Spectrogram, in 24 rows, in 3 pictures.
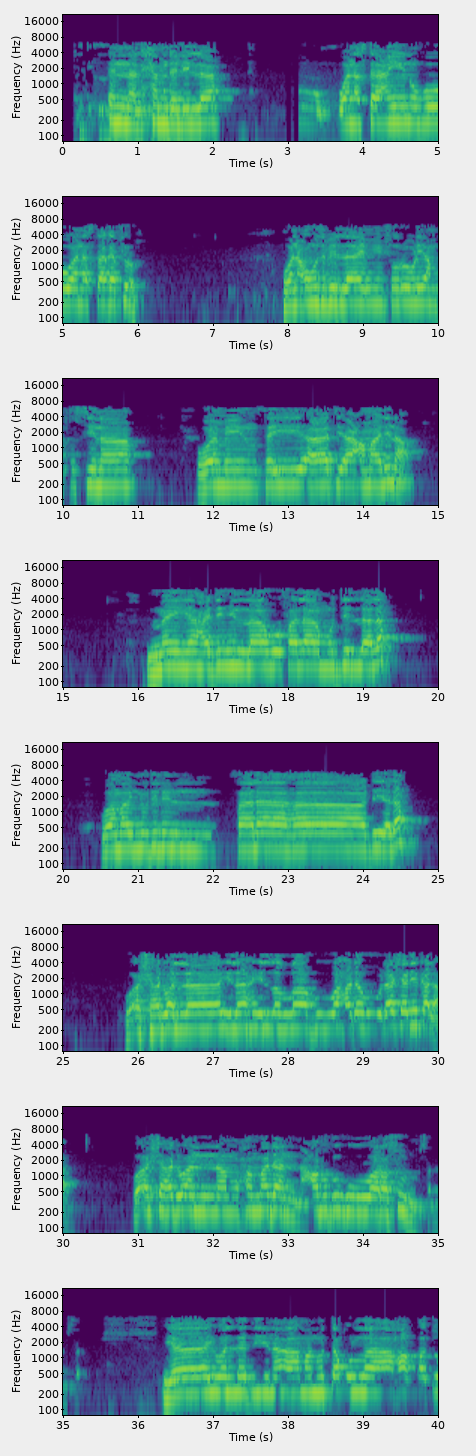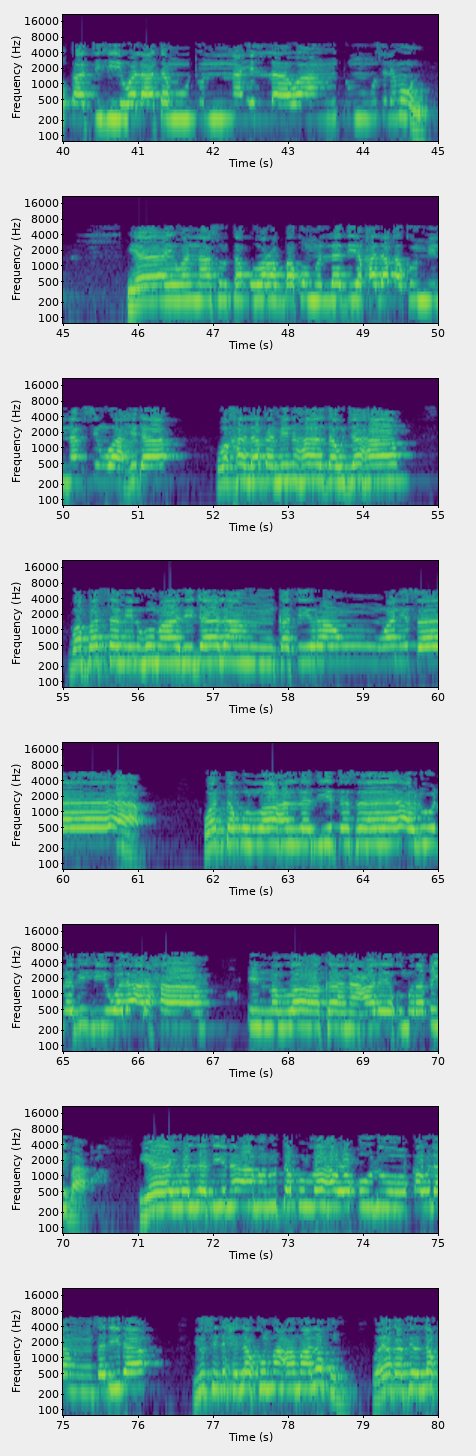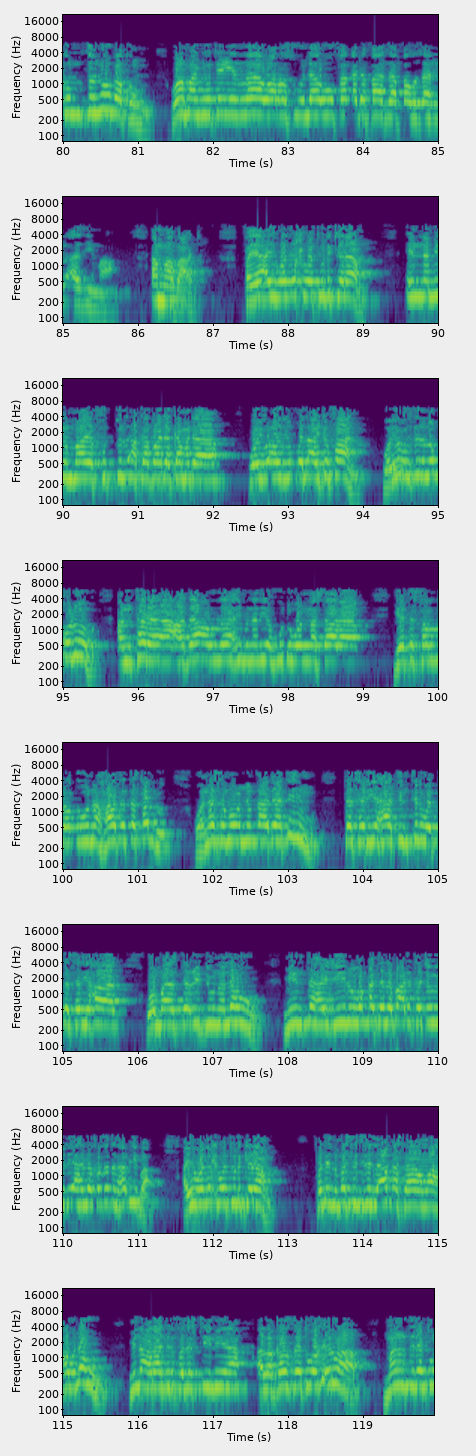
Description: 010 Qudus Tamuce Musulmai 01 - HUDUBA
